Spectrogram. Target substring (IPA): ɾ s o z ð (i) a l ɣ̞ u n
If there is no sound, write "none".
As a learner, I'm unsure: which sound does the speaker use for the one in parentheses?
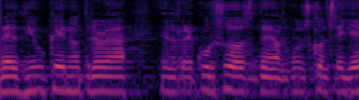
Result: e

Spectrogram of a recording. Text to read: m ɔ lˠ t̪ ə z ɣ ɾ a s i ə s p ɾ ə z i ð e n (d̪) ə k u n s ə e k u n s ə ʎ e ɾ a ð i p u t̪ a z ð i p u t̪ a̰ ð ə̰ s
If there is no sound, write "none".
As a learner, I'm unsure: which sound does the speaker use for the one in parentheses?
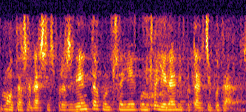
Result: t̪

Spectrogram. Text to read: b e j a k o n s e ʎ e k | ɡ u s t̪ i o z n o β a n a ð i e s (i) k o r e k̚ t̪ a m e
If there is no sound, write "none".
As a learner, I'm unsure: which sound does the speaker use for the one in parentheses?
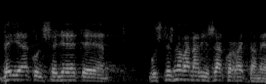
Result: a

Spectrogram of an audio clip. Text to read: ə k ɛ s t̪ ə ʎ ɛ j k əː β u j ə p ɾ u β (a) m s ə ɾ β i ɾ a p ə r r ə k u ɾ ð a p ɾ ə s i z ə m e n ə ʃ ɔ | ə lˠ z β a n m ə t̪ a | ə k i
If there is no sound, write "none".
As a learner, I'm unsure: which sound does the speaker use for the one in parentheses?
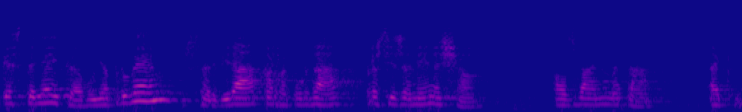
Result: ɛ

